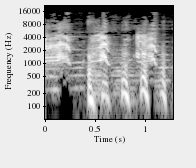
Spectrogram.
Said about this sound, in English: Is it a monkey? That's just... No, it's a chimpanzee. Oh. You need to get your simian straight.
